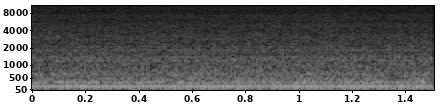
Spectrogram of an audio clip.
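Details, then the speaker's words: 2001 Dodge Dakota 4.7L V8, 130,638 miles, after cleaning the idle air control valve: steady smooth idle, AC off, running a bit higher than the normal 600–700 rpm; previously it would run and die. "a bit high than normal normally be around 700 or 600 for idling but this thing has to be cleaned up okay"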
